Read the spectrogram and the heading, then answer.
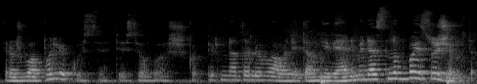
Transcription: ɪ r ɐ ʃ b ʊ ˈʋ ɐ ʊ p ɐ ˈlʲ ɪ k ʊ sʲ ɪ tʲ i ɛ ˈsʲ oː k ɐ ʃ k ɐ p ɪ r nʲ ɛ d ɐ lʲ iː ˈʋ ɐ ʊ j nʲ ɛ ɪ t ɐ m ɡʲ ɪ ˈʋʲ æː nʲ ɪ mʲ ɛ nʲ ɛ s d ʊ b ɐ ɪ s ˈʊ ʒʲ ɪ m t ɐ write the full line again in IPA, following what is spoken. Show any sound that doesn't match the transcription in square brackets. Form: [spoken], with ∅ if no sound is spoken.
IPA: ɪ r ɐ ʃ b ʊ ˈʋ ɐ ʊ p ɐ ˈlʲ ɪ k ʊ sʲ ɪ tʲ i ɛ ˈsʲ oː k ɐ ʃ k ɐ p ɪ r nʲ ɛ d ɐ lʲ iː ˈʋ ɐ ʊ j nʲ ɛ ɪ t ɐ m ɡʲ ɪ ˈʋʲ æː nʲ ɪ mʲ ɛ nʲ ɛ s [n] ʊ b ɐ ɪ s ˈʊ ʒʲ ɪ m t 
